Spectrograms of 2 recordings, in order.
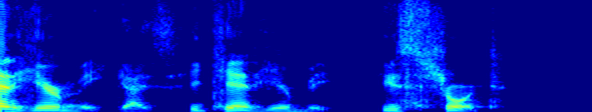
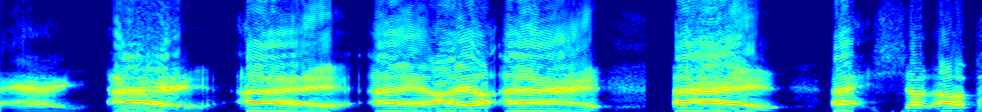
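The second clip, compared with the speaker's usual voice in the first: calling out to chat; 4 semitones higher, 7 dB louder, slower than usual. Acted. Streamer guest yelling at chat to shut up, loud. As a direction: shout down the noisy chat to get attention.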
